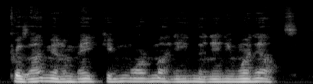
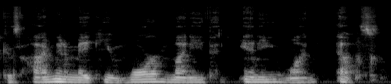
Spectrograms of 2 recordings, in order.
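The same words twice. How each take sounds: First: A touch higher, doubtful and unconvinced; unconvincing delivery. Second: Confident and positive, with a gentle nod; positive delivery. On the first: Job candidate answering the interviewer, unconvincing and unsure. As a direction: say it like you don't believe it. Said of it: "No, you gotta be positive like this". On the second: Job candidate answering the interviewer, positive and sure. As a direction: sell it like you mean it. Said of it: "you gotta be positive like this". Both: Shown as a demonstration.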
